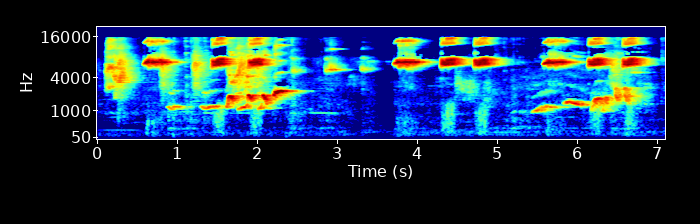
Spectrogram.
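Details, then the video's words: Champion white-rumped shama in full, energetic song: rich, varied whistled phrases mixing piercing high notes with lower rising slurs, delivered in bursts separated by short pauses, on a clean, quiet background. "murai gacor juara"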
